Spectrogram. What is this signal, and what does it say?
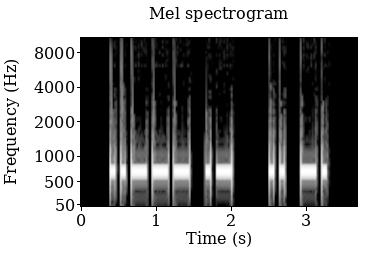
Morse code, heard as a keyed tone, about 17 wpm, 700 Hz. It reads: 2A IN
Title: Field Day Exchanges - 17wpm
